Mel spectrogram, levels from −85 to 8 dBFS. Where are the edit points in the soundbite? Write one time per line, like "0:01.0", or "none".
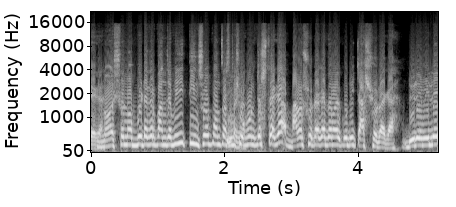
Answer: none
